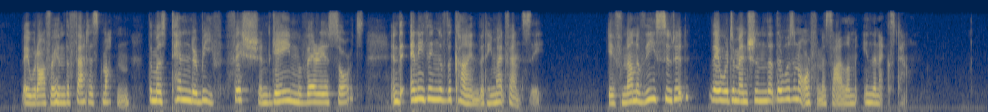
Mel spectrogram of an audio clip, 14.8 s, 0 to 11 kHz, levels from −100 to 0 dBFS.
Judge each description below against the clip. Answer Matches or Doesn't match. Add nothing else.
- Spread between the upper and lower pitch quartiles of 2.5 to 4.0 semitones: Doesn't match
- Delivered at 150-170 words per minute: Doesn't match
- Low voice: Doesn't match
